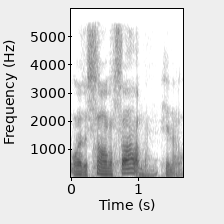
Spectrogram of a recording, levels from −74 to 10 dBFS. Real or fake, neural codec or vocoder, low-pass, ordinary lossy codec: fake; codec, 44.1 kHz, 3.4 kbps, Pupu-Codec; 5.4 kHz; AAC, 24 kbps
